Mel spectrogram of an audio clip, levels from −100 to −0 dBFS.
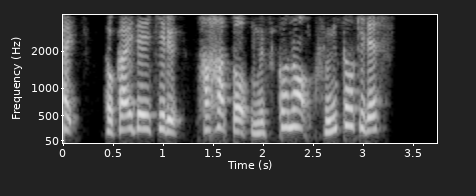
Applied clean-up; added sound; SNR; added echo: neural mask model Resemble Enhance denoiser.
